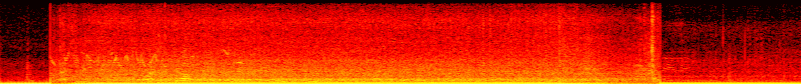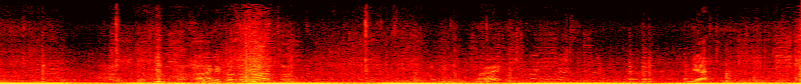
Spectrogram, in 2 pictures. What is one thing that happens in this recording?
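A truck engine rumbles and revs at low speed.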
